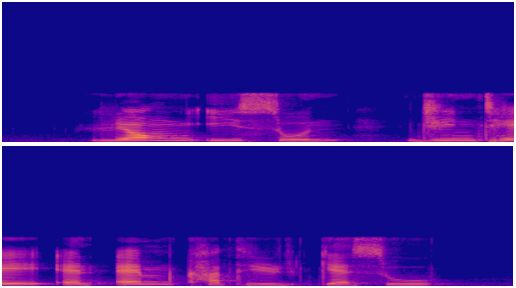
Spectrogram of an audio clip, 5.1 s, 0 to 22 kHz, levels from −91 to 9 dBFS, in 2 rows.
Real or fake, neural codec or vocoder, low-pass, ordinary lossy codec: real; none; none; none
